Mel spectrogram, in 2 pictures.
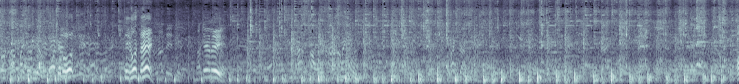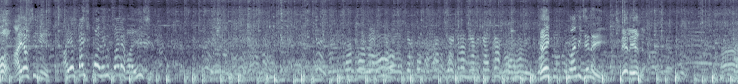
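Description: A lively crowd chatters and shouts nearby, outdoors.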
